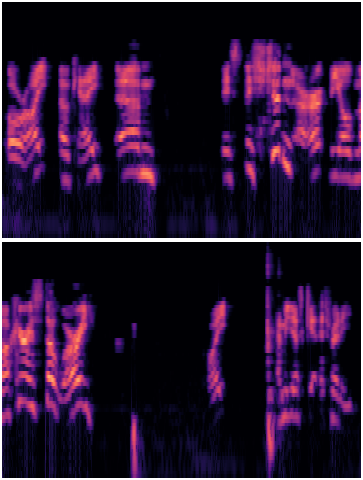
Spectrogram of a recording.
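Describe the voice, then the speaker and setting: A man's voice: high-pitched, animated, normal speed, long pauses, bright, forceful tone, dry recording. A man playing a tabletop roleplaying game, bantering casually in character, on a dull lo-fi recording.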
